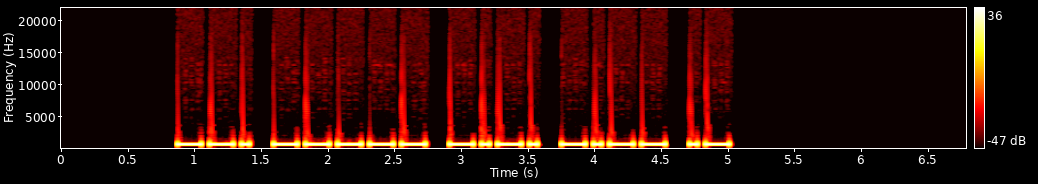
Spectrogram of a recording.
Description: Morse code, heard as a keyed tone, about 20 wpm, 700 Hz. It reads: G0CYA
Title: DXCC-100 Call Signs - 5 Characters - 20wpm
